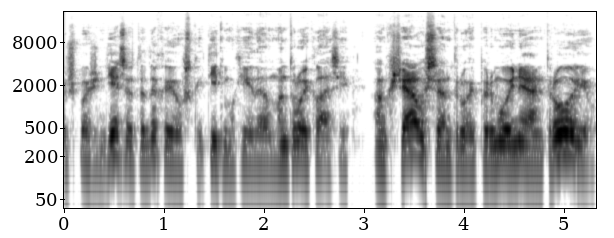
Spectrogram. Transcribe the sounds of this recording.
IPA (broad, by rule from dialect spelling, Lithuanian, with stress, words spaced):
ɪʃpɐʒʲɪnʲˈtʲiɛs ˈjɛʊ tɐˈdɐ ˈkɐɪ ˈjɛʊ skɐɪˈtʲiːtʲ mʊˈkʲeːdɐʋɐm ɐnˈtroːj ˈklˠɑːsʲeːj ɐŋksʲˈt͡ʃʲɛʊsʲɛ ɐnˈtroːj pʲɪrˈmoːj nʲɛ ɐnˈtroːj ˈjɛʊ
